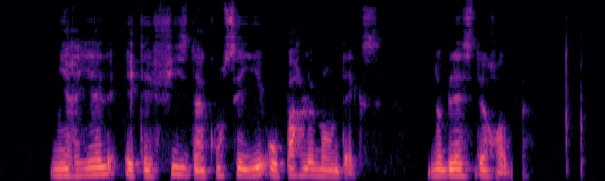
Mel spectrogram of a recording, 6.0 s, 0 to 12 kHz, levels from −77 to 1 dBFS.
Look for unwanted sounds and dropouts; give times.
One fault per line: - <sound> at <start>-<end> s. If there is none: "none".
- dropout at 5.1-5.2 s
